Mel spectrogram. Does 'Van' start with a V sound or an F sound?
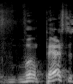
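V sound. Van begins with a V sound. "o Van Persie"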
